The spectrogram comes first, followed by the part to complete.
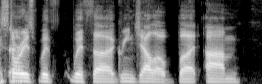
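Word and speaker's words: Jellÿ: Even say with green jelly. I keep saying jelly. I know it's jello. It's pronounced it's spelled jelly. Well, it's it's it's y with an umlot which is apparently pronounced o.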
